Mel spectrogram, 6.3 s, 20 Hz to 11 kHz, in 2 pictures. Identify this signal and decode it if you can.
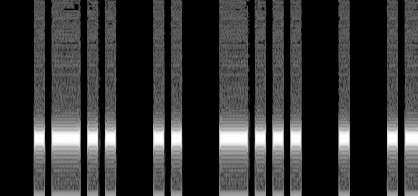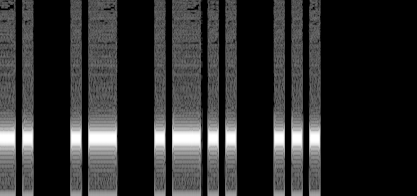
Morse code, heard as a keyed tone, about 18 wpm, spaced as for 15 wpm, 1000 Hz. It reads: LIBERALS
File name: qotdfiles / 15wpm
